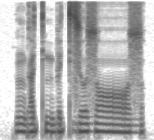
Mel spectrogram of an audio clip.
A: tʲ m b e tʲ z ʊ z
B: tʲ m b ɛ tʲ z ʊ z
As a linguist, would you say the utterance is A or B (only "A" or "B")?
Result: B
